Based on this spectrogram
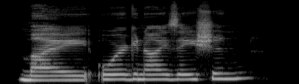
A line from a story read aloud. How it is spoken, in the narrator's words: The dragon's throat rumbled with discontent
